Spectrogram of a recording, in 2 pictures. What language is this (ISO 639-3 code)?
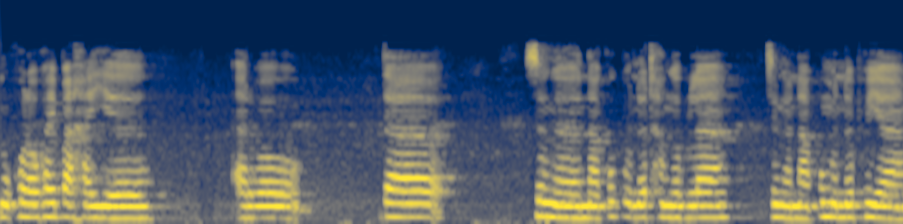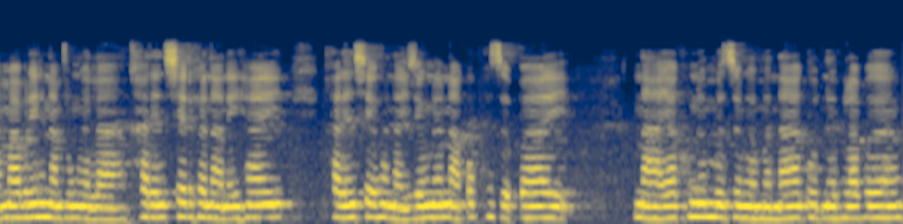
brx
